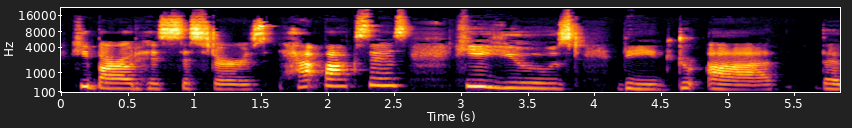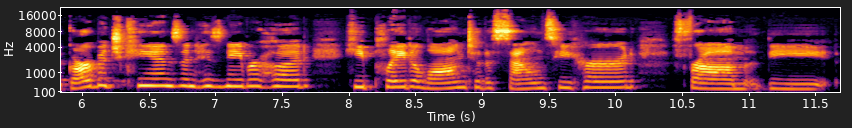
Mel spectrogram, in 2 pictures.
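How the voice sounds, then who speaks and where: Woman, thirties, high bright voice, expressive picture book read-aloud, teacherly explanations. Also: slow. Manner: expressive, instructive. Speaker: music teacher. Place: living room at home, indoors. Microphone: device mic about arm's length away.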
